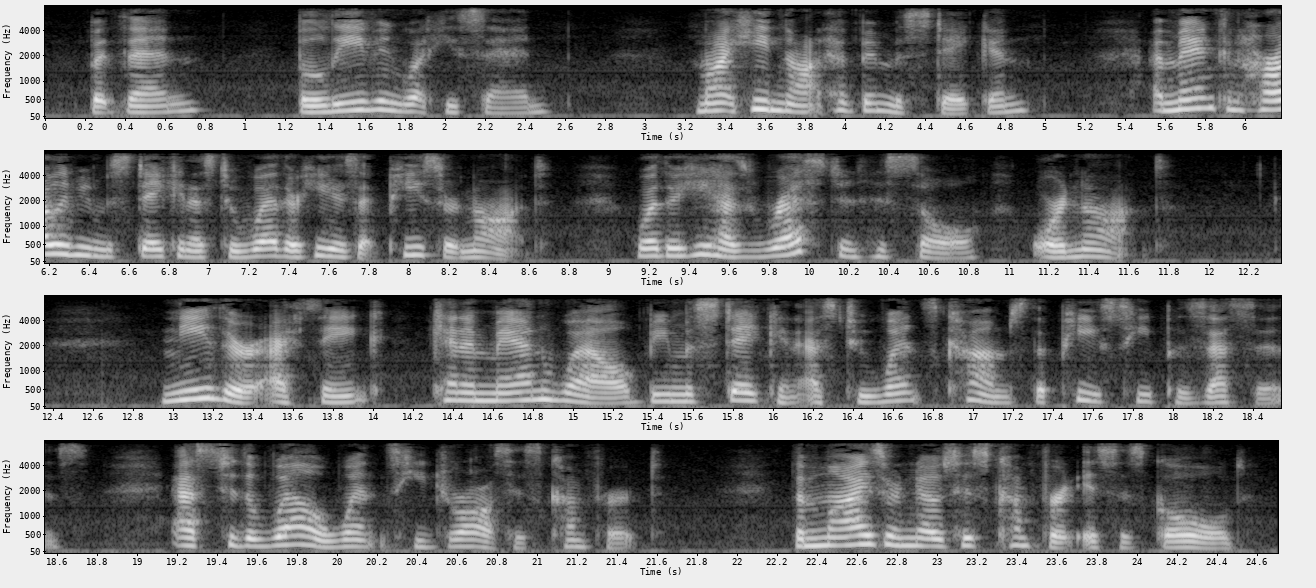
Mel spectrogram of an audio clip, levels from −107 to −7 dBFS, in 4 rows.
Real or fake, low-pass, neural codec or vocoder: real; 7.2 kHz; none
